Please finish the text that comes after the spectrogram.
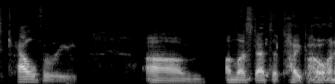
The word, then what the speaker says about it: Calvary: Cavalry. I read it like cavalry, like a cavalry of herd, but it's spelled Calvary. So I think it's Calvary.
